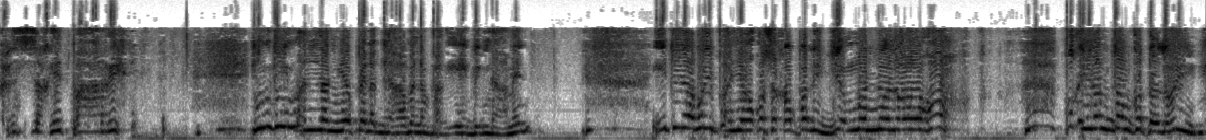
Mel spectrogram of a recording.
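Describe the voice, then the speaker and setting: A man's voice: very high voice, expressive, unhurried, a little mellow, slightly rough, dull audio, full character voice. An actor playing a heartbroken, drunken young man with a Filipino accent in a radio drama, slurring emotionally. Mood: anguished.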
